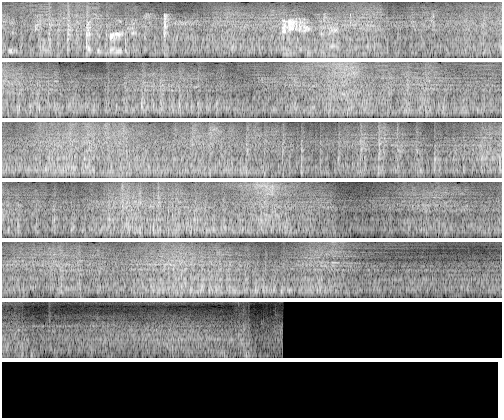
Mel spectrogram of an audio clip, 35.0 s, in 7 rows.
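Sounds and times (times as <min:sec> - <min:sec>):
train wheels clicking over joints: 0:00.0 - 0:09.8.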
